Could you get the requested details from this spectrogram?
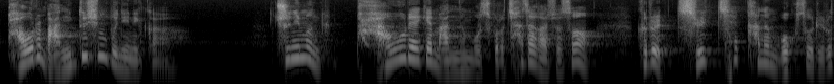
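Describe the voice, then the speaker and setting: A male pastor delivering a sermon in a playful, personal way, laughing at his own jokes and speaking straight to the congregation. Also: fairly high pitch.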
